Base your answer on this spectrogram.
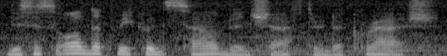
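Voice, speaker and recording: A man's voice: mid-range voice, expressive, a little fast, noisy background, close to an everyday voice. Man playing a polite, deferential royal envoy. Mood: businesslike. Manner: courteous, formal. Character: polite, deferential visiting envoy in a visual novel.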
